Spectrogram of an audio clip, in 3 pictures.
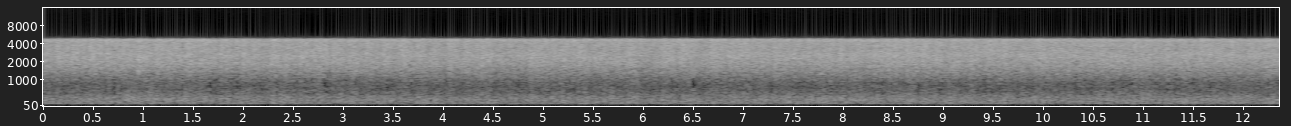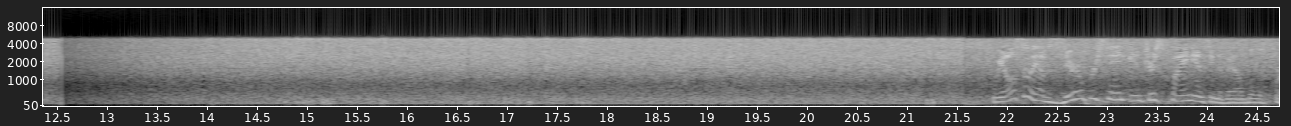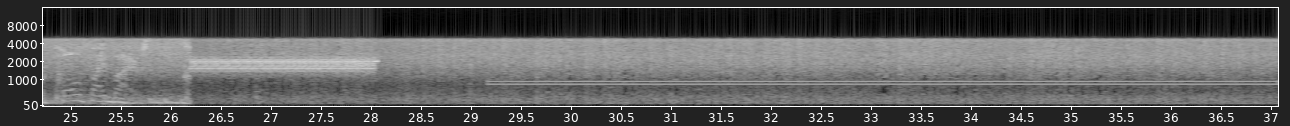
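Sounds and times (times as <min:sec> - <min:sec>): radio static hiss: 0:00.0 - 0:37.0.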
